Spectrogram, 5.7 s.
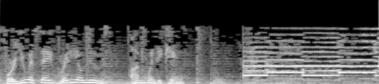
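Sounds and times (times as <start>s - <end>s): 
speech: 0.1s - 2.9s
police sirens in Paris: 3.6s - 5.6s.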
